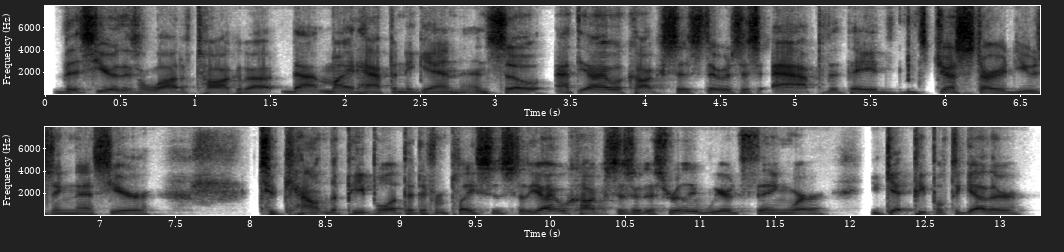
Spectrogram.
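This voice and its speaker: A man's voice: medium pitch, a little fast. A man co-hosting a podcast, explaining things step by step in an informal, hedging way. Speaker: podcast co-host. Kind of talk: casual explanatory podcast chat.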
